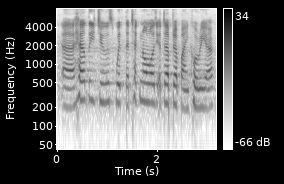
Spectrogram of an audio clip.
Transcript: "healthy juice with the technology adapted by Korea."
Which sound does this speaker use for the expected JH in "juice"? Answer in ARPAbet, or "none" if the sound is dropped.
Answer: CH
